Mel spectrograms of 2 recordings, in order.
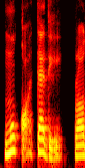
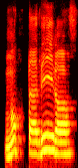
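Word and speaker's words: مقتدر: হুম মুক্তাদি র মুকতাদির, আপনার হরকতের উচ্চারণ টান ছাড়া দ্রুত পড়তে হয়।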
